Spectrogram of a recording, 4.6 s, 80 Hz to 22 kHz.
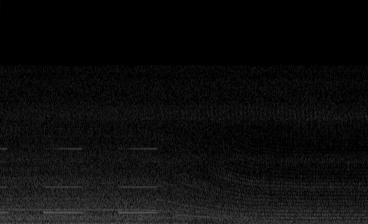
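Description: Truck reversing beeps while parking on a farm in Farming Simulator 25, a steady repeating tone over a continuous engine hum, loud and close with no talk.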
